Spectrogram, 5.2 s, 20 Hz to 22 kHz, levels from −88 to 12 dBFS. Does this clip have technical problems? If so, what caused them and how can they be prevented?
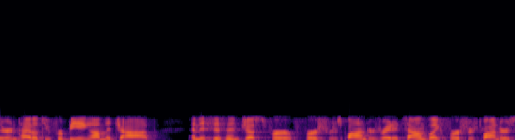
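Yes. Packet loss with pitch repetition occurs from 3.34 to 3.38 s, just after "isn't just for first". About 40 ms of audio went missing, which fits two lost 20 ms packets. The receiver bridged the gap by repeating the last pitch period, so the sound briefly holds with a buzzy quality before the speech resumes. Forward error correction or a more reliable network path would prevent these dropouts.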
